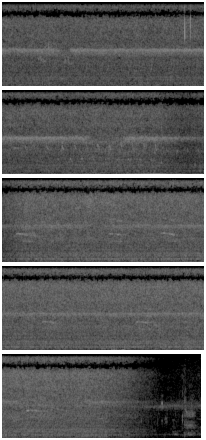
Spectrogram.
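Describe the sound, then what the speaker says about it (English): A swarm of bees moving into a swarm trap box, a faint, steady buzzing hum from many insects that holds for about twenty seconds before fading out. "Got a swarm moving in."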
